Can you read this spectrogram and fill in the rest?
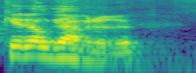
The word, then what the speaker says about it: Kirill Gavrylyuk: Kirill Gavrylyuk.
